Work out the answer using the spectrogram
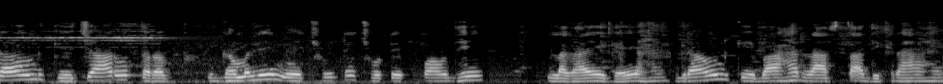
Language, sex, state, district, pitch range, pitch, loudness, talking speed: Hindi, male, Uttar Pradesh, Varanasi, 150-180 Hz, 155 Hz, -21 LUFS, 115 wpm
